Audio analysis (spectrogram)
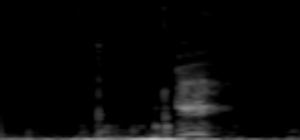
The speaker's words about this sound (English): Excuse me, I think I burped.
